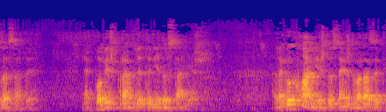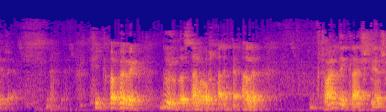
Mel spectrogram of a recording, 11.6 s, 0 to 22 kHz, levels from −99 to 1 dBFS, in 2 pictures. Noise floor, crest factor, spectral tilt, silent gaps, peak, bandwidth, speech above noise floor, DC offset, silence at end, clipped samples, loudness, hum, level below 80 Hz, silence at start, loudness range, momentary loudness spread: -50 dBFS; 20 dB; -6 dB/octave; none; 0 dBFS; 10.5 kHz; 31 dB; under 0.1%; 0 s; under 0.1%; -19 LUFS; none; -66 dBFS; 0 s; 8 LU; 22 LU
